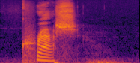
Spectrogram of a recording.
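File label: "crash", US English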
